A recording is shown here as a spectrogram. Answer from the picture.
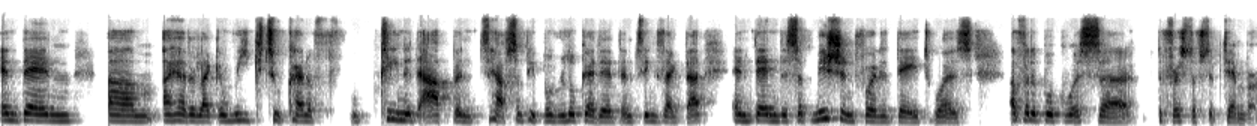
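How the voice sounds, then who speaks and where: A woman in a German accent at a moderate pace with fairly even intonation, on a very clean recording with a silent background. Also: medium pitch for a woman. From Austria. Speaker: author and women's group teacher. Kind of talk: interview.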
